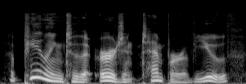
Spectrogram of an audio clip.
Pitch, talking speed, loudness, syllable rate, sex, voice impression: 150 Hz, 170 wpm, -17 LUFS, 5.1 syllables/s, male, masculine, adult-like, refreshing, friendly, slightly unique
